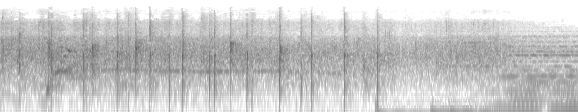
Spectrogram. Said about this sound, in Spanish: Un aplauso. Gracias.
